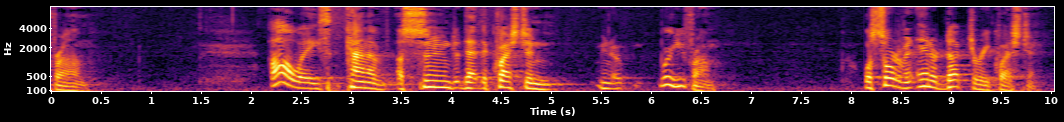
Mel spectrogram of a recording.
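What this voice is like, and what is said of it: Noticeable regional accent. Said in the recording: “where's that accent? ... somebody thought that I had an accent”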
